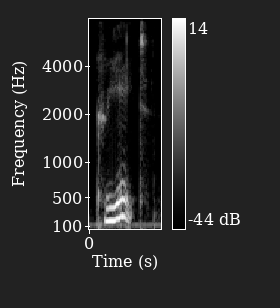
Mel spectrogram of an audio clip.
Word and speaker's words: create: Create. There's 2. I hear the E of cree and the A of 8.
